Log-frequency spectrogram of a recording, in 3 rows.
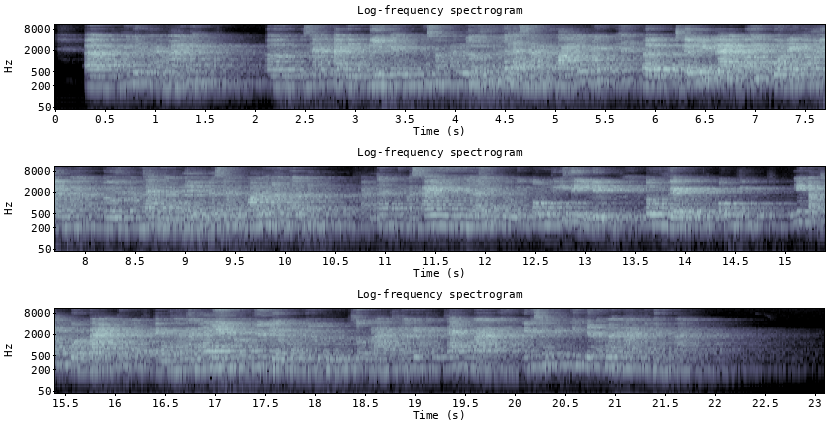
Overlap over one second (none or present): present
